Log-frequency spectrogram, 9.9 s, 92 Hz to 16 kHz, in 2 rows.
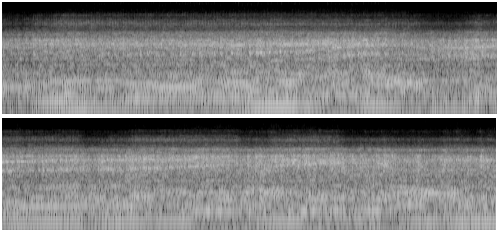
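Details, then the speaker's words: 30-year-old TVS Scooty ES scooter just started after fixing its starting problem by refitting the spark plug and cap. Steady, even small-engine drone with a clean firing beat and no knocks or misses; running healthy. "গাড়ি আমার start হয়ে গেছে।"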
